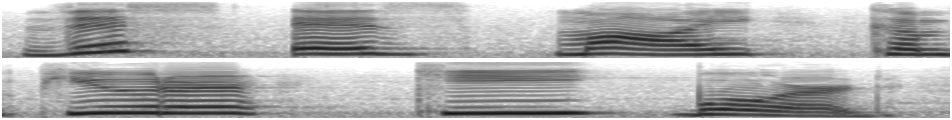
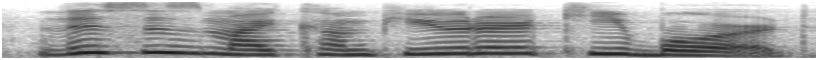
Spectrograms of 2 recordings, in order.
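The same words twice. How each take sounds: First: This is My computer keyboard stretched out very slowly; slow dictation. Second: Said in the usual way. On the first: Shown as a demonstration. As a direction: spell out the sentence slowly for students. (نطق بطيء جدًا للجملة)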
